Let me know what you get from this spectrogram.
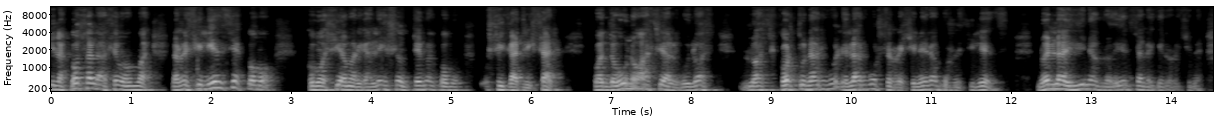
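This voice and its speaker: There is audible room echo around a man with a fairly high pitch. His voice is somewhat breathy, with fairly even intonation. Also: moderate pace. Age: 80s+. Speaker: professor. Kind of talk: lecture. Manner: halting.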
